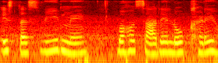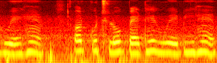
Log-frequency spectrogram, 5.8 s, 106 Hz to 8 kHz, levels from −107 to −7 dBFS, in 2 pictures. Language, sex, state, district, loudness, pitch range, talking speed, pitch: Hindi, female, Bihar, Saran, -32 LUFS, 210-235 Hz, 155 wpm, 220 Hz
